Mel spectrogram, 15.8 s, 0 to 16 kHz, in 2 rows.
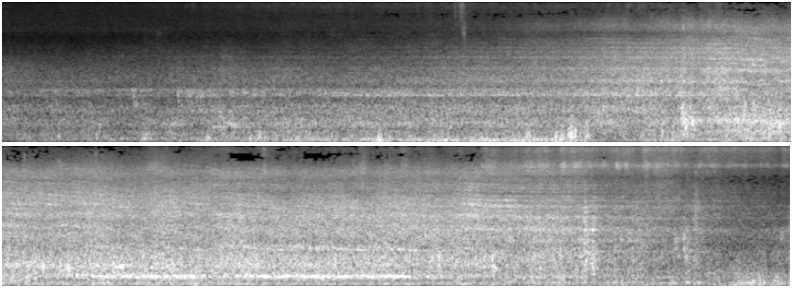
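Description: JR Shikoku 8000 series electric limited-express train passing close by on the rails. It grows steadily louder over the first several seconds, stays loud for about five seconds as the cars go past, then falls away near the end.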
